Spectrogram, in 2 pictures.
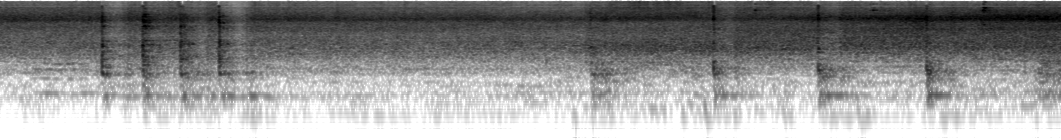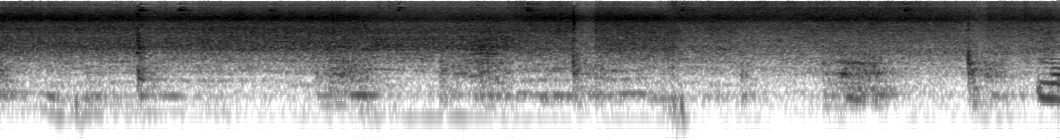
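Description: Boiled cabbage and moong dal being stir-fried in a pan, a steady sizzle broken up by repeated scraping and clanking of a spatula against the metal at an irregular rhythm, close and fairly loud, with no voices.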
